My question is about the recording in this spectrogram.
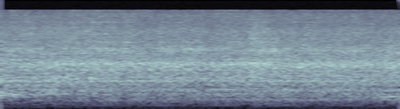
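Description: Steady, unchanging hum of a fishing boat's running machinery, heard inside the wheelhouse.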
